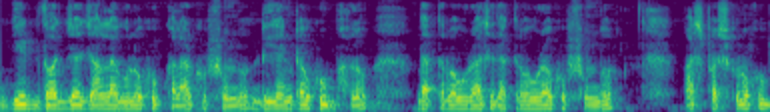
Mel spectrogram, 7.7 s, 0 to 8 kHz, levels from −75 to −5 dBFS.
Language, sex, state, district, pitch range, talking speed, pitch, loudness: Bengali, male, West Bengal, North 24 Parganas, 100-110 Hz, 170 wpm, 105 Hz, -18 LUFS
